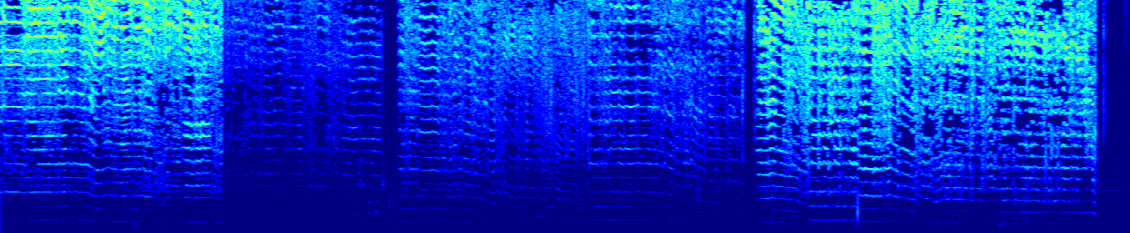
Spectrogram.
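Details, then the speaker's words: Powered bone burr reshaping the distal femoral condyles during a through-knee (knee disarticulation) amputation in a male patient with CRPS and a complex tibial plateau fracture; high-pitched buzzing motor whine that rises and falls between passes. "The next step is to refashion the distal end of the femur in order to optimize a socket mounted prosthesis usage. I reshape the condyles."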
